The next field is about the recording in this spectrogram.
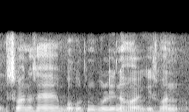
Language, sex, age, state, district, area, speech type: Assamese, male, 18-30, Assam, Jorhat, urban, spontaneous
